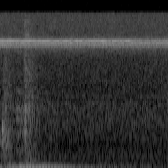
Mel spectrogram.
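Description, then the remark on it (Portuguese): A cricket's steady, high-pitched trill runs unbroken through the whole moment, fairly faint and constant, with a soft knock or thump right at the start. “Esse barulho é um grilo, gente.”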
